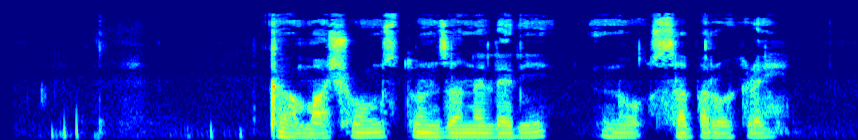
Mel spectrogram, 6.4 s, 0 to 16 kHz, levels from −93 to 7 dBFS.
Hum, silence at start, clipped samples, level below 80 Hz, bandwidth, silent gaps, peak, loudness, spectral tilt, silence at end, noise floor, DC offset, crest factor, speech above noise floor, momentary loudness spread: none; 2 s; under 0.1%; -62 dBFS; 11.5 kHz; none; -10 dBFS; -31 LUFS; -2.5 dB/octave; 0.55 s; -73 dBFS; under 0.1%; 24 dB; 40 dB; 16 LU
